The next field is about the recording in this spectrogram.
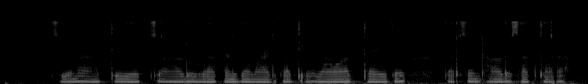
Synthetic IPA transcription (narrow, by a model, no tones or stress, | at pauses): t͡ʃeːnaɦɐt̪ːeɦet͡ʃːuaːɽus̬aːkʰɐɳikemaːɽt̪aːt̪imɐʋaːt̪ːait̪upɐɾseɳʈɦaːɽusaːkt̪aːɾɐ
